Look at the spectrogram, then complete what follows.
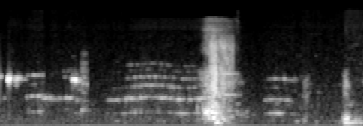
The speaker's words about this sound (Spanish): Hay un niño llorando. Por favor, atiendan a sus hijos.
